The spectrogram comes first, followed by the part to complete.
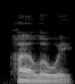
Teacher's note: The H is soft, and the stress is on the second part of the word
